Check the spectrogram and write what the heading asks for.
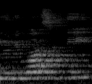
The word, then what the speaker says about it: university: Uni is not pronounced as an vowel. Okay. University, again university, it's silent. It's pronounced as university, it's pronounced as Y.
